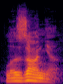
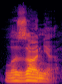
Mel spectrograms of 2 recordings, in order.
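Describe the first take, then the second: No difference in how they are said.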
